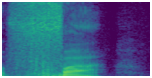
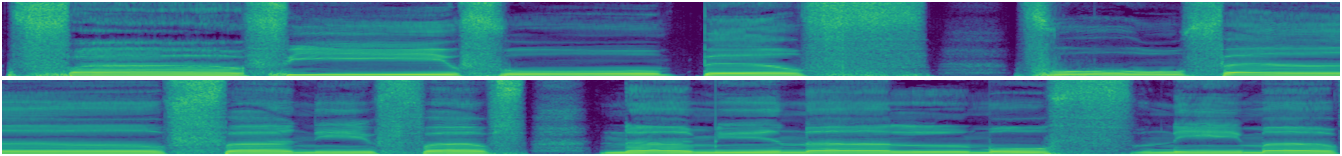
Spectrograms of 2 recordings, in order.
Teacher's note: keluarnya huruf berasal dari hanya satu bibir bawah yang bagian dalam menyentuh ujung gigi seri atas ya, fa. Fa fi fu bef fu fa fani faf na minal mufni ma fi fa fani fa. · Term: huruf fa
